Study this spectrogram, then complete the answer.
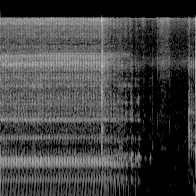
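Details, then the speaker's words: Inverter refrigerator compressor that had seized and would not start, opened and found with water in its oil; connected to power before welding, it buzzes with a fine rapid pulse, runs, then winds down; compressor starts. "Sudah kita hubungkan, ternyata tidak nyala ya. Oh, menyala. Oke."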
